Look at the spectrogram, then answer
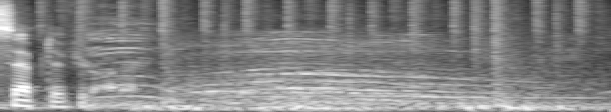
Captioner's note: audience exclaiming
